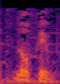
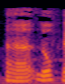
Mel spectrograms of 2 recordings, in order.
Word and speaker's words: Laufey: I guess, yeah, Lofi, L-A-U-F-E-Y is how it's spelled. Lofi, I said, no, I haven't.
